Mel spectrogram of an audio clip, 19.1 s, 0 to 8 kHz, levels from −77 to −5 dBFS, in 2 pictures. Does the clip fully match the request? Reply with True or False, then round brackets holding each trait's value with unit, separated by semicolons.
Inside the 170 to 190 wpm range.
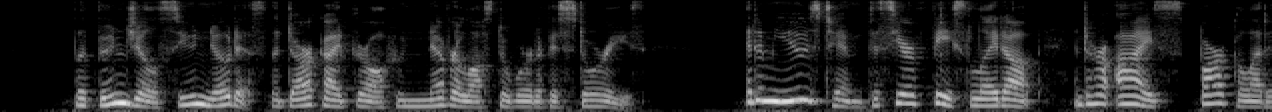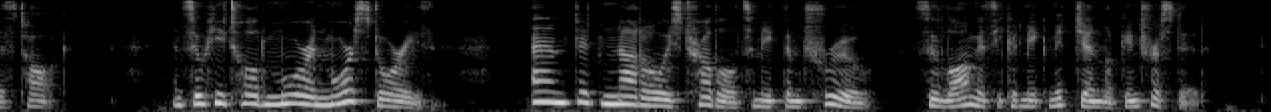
True (180 wpm)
